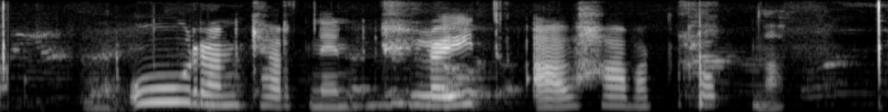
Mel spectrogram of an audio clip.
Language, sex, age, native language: Icelandic, female, 18-19, Icelandic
